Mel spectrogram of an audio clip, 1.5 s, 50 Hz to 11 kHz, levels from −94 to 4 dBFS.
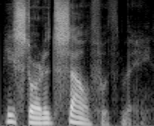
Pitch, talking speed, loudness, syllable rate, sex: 130 Hz, 195 wpm, -15 LUFS, 4.8 syllables/s, male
